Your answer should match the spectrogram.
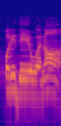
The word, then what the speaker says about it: परिदेवना: ভারত অব্যক্তধানা ঠিক আছে এটা হলো অন্তস্তব সবসময় মনে রাখবেন সংস্কৃত ভাষায় বেশিরভাগ বই হলো অন্তস্তব সেজন্য পরিদেবনা এভাবে উচ্চারণটা আসবে ঠিক আছে তা শিক্ষার্থীরা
